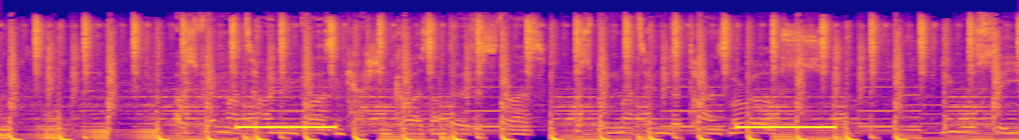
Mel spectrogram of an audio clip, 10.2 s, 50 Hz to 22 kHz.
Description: Ringback tone (Europe, 425 Hz), with noise.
